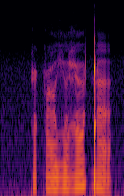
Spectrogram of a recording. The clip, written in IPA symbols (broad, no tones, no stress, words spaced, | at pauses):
qeqʕoʁʷɑ ʁɑŋ͡ǃa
